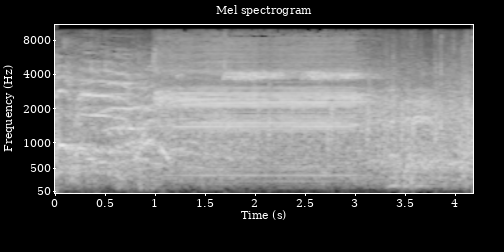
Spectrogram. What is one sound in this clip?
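A buzzer sounds with a long, steady blare.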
